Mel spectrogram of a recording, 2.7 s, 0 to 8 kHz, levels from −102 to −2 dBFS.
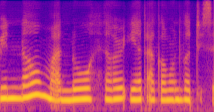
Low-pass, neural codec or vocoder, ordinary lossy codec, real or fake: none; codec, 16 kHz, about 1 kbps, DyCAST, with the encoder's durations; none; fake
